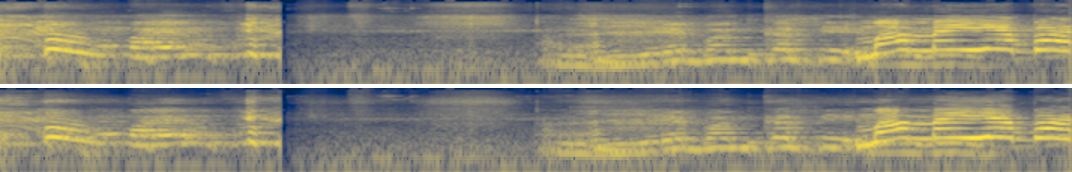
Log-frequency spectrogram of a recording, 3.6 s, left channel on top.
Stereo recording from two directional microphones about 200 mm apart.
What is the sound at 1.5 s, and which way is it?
A woman's voice, 5° right (ahead or behind).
